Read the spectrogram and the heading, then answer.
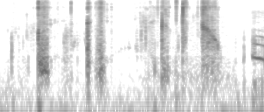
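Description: Someone chews egg noisily with open-mouthed smacks, giving several short, wet bursts in an uneven rhythm separated by brief pauses.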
